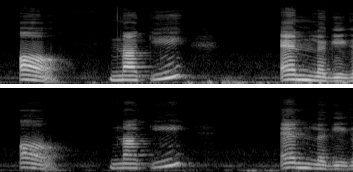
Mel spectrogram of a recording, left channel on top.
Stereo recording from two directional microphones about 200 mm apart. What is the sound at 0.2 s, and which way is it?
Speech, 50° left (ahead or behind).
